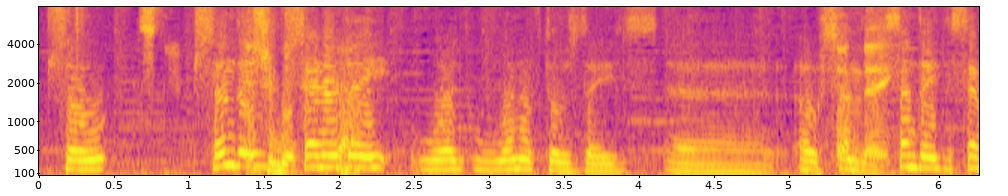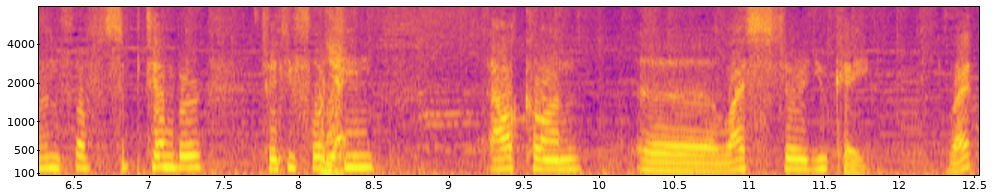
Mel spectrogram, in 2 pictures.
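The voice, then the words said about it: Portuguese-accented English. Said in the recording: “With my wonderful Portuguese accent.”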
